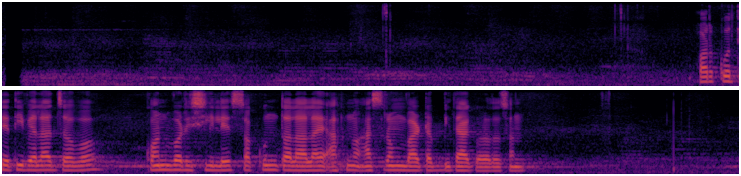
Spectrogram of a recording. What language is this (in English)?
Nepali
